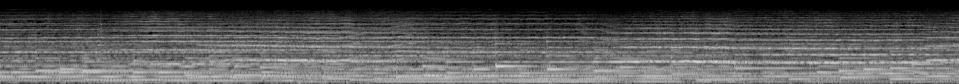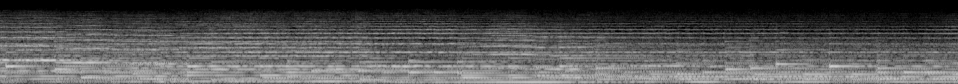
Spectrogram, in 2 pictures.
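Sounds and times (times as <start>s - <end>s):
strings: 0.0s - 19.1s.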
